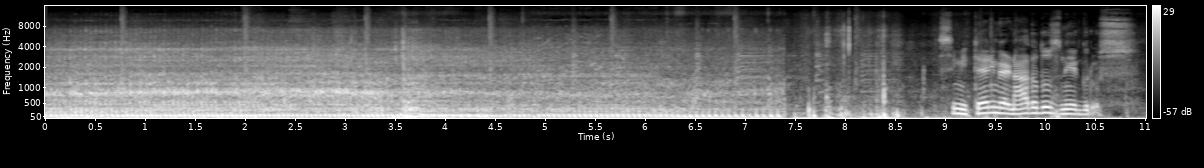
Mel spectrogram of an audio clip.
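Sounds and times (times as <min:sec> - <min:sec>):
motorcycle engine running at low speed: 0:00.0 - 0:08.2.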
